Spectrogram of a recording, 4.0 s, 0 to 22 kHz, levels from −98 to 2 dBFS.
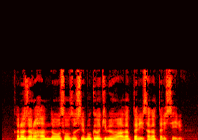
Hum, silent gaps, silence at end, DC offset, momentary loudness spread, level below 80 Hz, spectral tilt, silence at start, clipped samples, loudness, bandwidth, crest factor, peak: none; none; 0.35 s; under 0.1%; 9 LU; -50 dBFS; -5.5 dB/octave; 0.35 s; under 0.1%; -26 LUFS; 11.5 kHz; 16 dB; -10 dBFS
